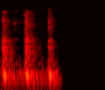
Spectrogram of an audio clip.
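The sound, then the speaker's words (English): Three quick, evenly spaced, solid knocks on a door, then silence. No one speaks. “You do knock on the door.”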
